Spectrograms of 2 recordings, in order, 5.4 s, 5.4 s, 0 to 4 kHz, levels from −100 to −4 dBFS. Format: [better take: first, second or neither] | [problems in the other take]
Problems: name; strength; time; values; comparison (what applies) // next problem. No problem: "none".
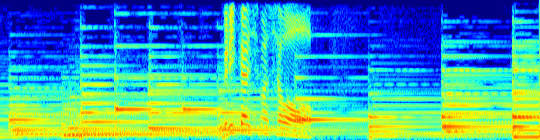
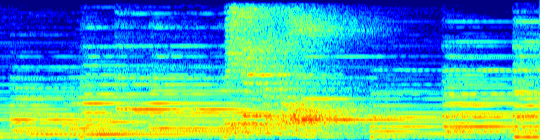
first | room echo; dies away in 1.9 s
